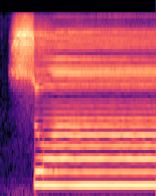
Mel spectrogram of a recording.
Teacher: Sebab ada nun sukun bertemu dengan huruf dal. Cara bacanya nun disamarkan ke dal disertai dengung. Ujung lidah mau ditempel ke pangkal gigi seri atas, makhraj huruf dal. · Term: ikhfa hakiki aqrab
